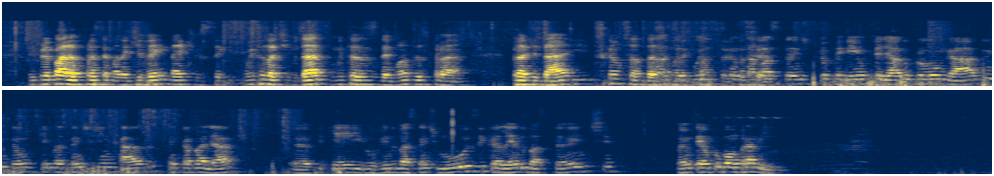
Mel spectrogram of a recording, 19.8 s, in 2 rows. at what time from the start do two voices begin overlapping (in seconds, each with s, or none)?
6.5 s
